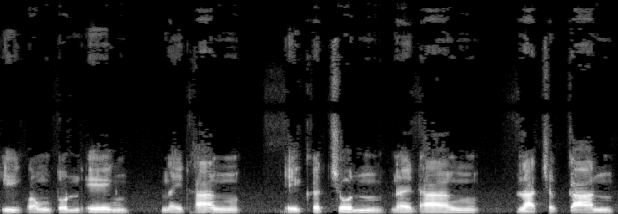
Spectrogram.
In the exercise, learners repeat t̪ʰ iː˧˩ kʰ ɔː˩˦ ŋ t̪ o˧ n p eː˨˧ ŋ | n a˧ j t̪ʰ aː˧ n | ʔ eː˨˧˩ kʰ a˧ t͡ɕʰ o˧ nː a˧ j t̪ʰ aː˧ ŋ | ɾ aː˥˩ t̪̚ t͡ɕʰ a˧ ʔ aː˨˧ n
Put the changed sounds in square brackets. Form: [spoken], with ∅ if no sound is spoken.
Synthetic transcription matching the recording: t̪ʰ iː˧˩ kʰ ɔː˩˦ ŋ t̪ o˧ n [ʔ] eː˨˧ ŋ | n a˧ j t̪ʰ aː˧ [ŋ] | ʔ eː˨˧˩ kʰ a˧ t͡ɕʰ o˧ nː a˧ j t̪ʰ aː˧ ŋ | ɾ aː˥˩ t̪̚ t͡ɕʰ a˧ [k] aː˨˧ n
